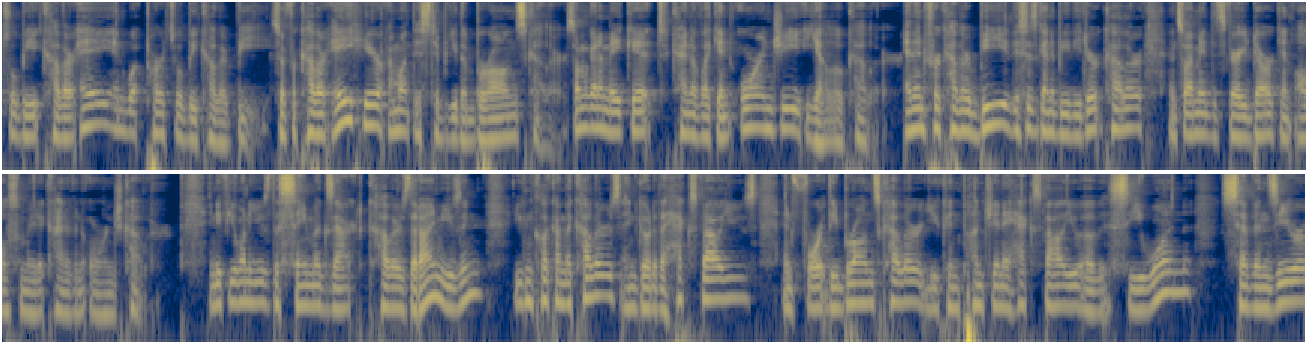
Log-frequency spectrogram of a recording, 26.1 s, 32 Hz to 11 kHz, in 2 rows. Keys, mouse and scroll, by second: 2.4 middle click, 2.5 scroll up 2, 3.2 scroll down 2, 3.6-4.6 middle drag, 4.6 click, 6.3-9.0 drag, 9.6-10.3 drag, 14.3-14.8 middle drag, 14.6 click, 15.1 middle click, 15.1-16.6 scroll down 1, 16.8 middle click, 17.3-18.2 middle drag, 18.2-18.9 drag, 19.5 click.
